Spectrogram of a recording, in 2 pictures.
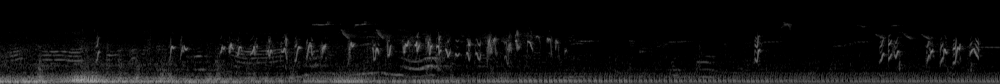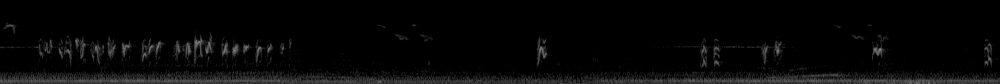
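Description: Young yellow-vented bulbul (trucukan) calling: two bouts of rapid, high chattering notes, then scattered single sharp call notes.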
